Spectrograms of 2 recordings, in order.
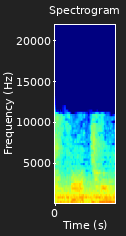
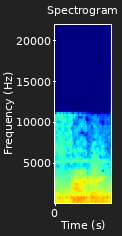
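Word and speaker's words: Fetu: a nice run so coach fatty spelled f-e-t-u for the longest time i was pronouncing it coach fedon like as we pick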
